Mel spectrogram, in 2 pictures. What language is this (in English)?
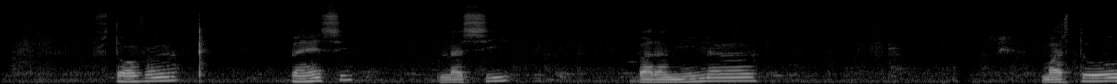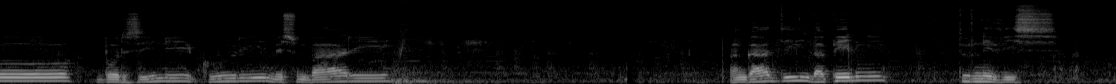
Tsimihety Malagasy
